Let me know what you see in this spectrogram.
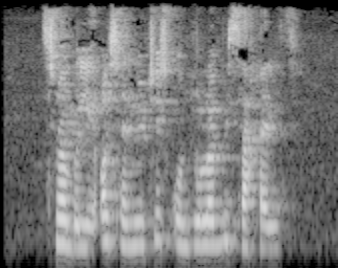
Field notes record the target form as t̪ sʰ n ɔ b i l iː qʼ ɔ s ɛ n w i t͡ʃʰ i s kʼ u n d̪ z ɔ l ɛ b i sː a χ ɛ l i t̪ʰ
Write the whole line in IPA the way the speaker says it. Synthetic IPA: t̪ sʰ n ɔ b i l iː qʼ ɔ s ɛ n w i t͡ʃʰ i s kʼ u n d̪ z u l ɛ b i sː a χ ɛ l i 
